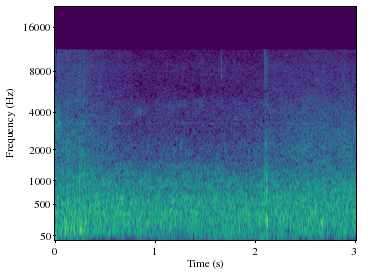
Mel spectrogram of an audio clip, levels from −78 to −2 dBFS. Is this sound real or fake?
fake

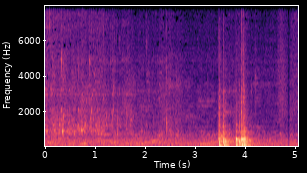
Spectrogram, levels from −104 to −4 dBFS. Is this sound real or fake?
real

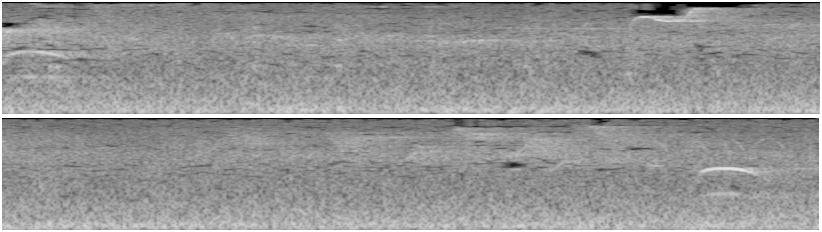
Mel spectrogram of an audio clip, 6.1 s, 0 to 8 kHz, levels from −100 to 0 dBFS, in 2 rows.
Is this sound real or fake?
real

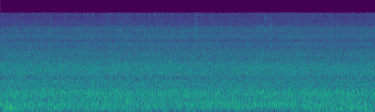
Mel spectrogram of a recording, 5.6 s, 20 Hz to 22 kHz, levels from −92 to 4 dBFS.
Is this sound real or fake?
real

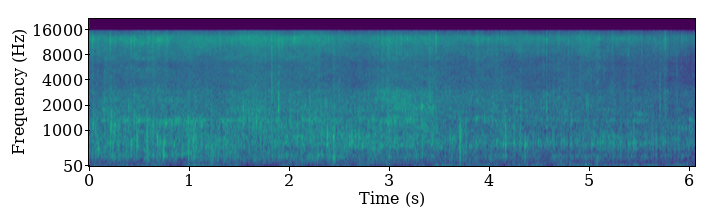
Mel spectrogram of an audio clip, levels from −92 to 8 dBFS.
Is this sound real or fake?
fake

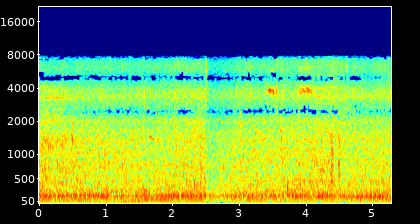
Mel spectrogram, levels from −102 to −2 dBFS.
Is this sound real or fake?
real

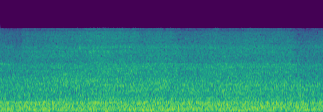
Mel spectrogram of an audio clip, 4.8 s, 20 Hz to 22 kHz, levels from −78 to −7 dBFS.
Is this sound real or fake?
real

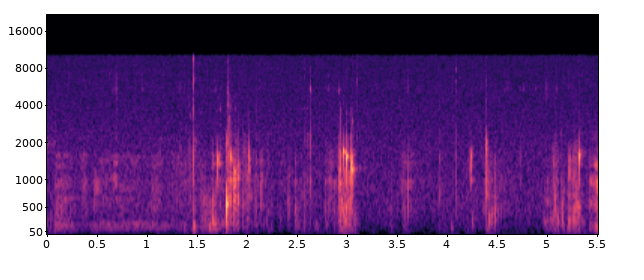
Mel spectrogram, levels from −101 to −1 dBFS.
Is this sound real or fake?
real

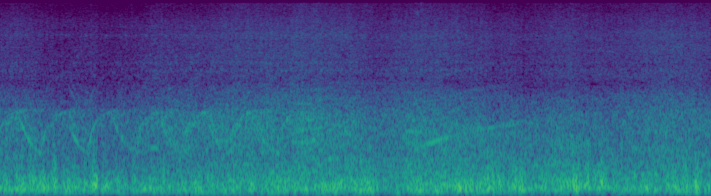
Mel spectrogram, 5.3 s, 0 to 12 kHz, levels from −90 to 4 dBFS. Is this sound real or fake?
real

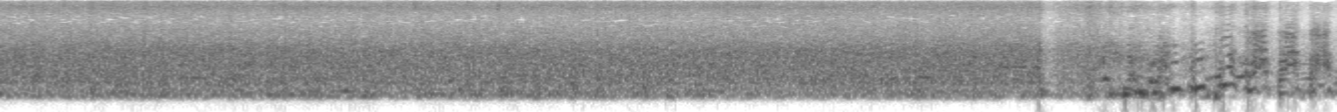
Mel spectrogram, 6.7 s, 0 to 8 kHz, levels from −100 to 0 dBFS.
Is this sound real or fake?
real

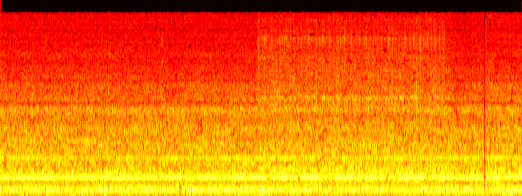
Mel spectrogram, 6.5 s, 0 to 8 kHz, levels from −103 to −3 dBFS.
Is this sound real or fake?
real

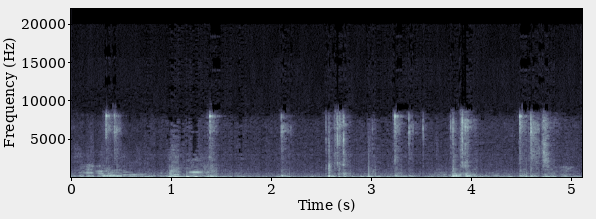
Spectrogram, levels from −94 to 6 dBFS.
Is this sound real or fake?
real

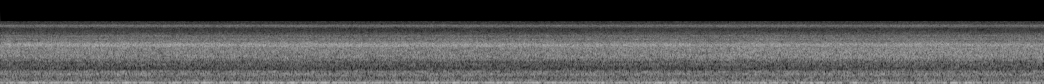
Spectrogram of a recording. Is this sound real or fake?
real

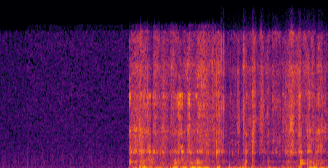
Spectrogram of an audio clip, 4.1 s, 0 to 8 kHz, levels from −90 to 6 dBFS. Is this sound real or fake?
real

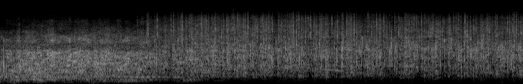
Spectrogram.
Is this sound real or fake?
fake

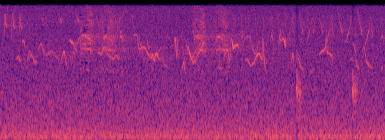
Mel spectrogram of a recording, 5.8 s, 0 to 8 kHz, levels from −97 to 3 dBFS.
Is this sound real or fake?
real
